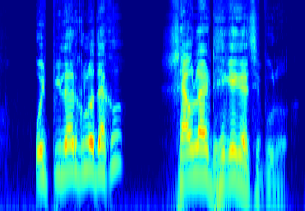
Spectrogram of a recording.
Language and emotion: Bengali, disgusted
